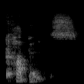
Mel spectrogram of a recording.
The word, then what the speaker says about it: Cowpens: he told the crew you were to pronounce it cuppin and I I tell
